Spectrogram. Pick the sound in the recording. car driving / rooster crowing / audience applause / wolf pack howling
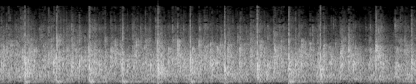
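audience applause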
